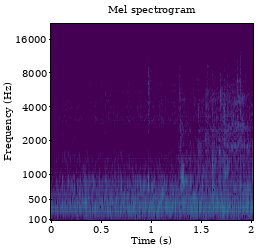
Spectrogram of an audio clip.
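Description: Keurig K-Iced coffee maker running a 12-ounce fresh-water rinse in descale mode: a faint, steady hum from the machine, slowly getting louder.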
